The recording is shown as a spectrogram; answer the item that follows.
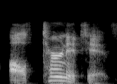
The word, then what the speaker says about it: alternative: Alternative, ter, gets most of the stress.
